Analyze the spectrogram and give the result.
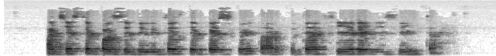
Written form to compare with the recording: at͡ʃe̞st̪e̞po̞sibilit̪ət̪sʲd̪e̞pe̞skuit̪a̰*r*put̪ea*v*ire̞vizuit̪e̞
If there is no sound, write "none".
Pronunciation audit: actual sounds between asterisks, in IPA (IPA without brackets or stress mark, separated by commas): r, f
